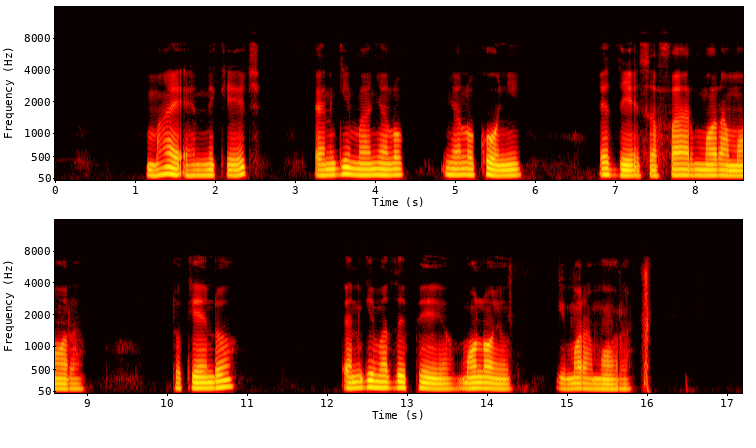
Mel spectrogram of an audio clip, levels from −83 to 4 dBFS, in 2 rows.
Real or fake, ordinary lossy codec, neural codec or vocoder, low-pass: real; Opus, 24 kbps; none; 7.2 kHz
